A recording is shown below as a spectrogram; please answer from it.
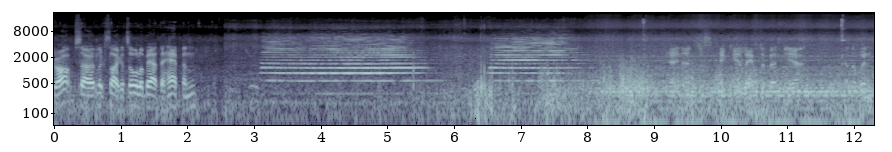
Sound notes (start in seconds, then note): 3.1 horn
